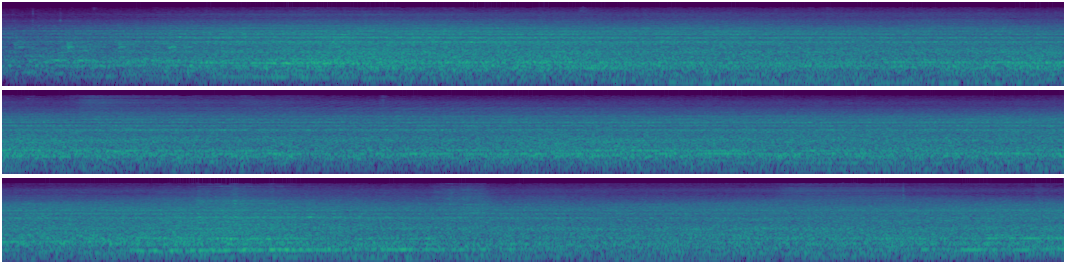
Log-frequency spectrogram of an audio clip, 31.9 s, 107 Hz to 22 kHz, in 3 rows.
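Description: Avanti West Coast Class 390 Pendolino electric multiple unit running slowly past the platform. A steady whine of several tones sits over continuous wheel-on-rail rumble, swelling a little about three-quarters of the way through.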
